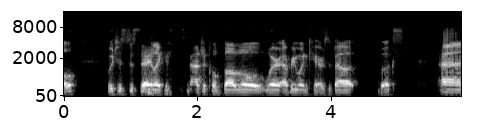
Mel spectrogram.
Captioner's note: chuckling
